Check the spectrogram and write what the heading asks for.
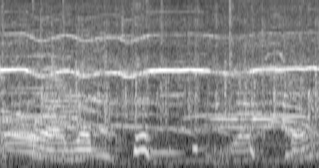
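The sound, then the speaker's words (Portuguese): A loud, steady burst of crowd cheering with raised, whooping voices and scattered clapping underneath, sustained for a couple of seconds without a break. “Aê, palmas, aí.”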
